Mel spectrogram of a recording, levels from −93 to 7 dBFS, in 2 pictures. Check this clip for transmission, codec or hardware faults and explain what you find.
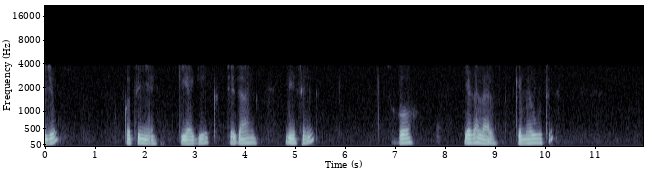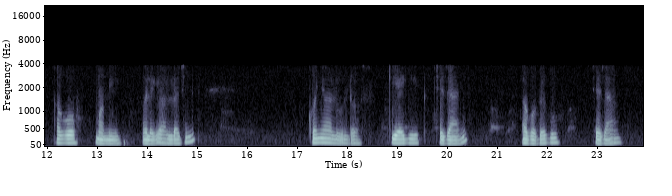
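Nothing is wrong with the signal: the speech comes through the AMR narrowband mobile codec, with nothing above 4 kHz and only the light coding colour that fits its 12.2 kbps mode.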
